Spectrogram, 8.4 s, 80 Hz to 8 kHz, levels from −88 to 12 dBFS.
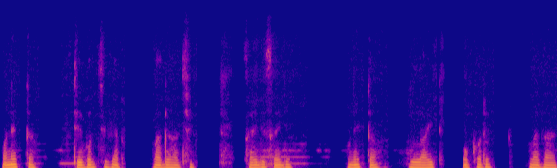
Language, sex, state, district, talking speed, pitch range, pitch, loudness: Bengali, male, West Bengal, Jhargram, 95 wpm, 120-130 Hz, 125 Hz, -22 LUFS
